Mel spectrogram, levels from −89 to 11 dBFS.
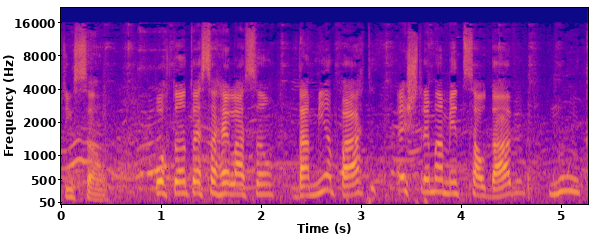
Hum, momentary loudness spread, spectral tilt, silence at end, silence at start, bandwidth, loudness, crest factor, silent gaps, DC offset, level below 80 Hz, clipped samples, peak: none; 11 LU; -3.5 dB/octave; 0 s; 0 s; 16.5 kHz; -16 LUFS; 16 dB; none; under 0.1%; -48 dBFS; under 0.1%; 0 dBFS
